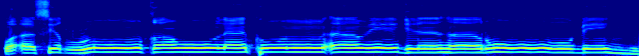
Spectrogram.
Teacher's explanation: یہ جیم ہوتا ہے چے نہیں، اردو میں چے ہوتا ہے ہمارے ہاں مگر عربی میں چے نہیں ہوتا · اویج چے جیسی آواز نہ آئے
